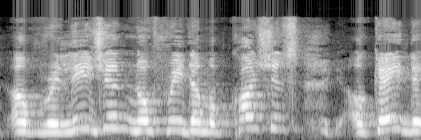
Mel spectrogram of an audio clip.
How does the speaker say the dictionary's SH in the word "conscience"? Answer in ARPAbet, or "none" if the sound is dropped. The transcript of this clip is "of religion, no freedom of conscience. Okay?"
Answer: SH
